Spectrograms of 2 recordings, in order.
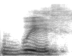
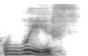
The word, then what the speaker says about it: with: Same goes to with, not with. So you have to make sure the TH sound is visible.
